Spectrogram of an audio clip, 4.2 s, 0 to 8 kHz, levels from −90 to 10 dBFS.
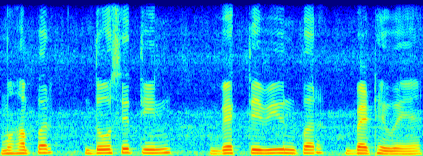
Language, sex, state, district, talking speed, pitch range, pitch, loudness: Hindi, male, Uttar Pradesh, Shamli, 170 wpm, 155-180 Hz, 170 Hz, -15 LUFS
